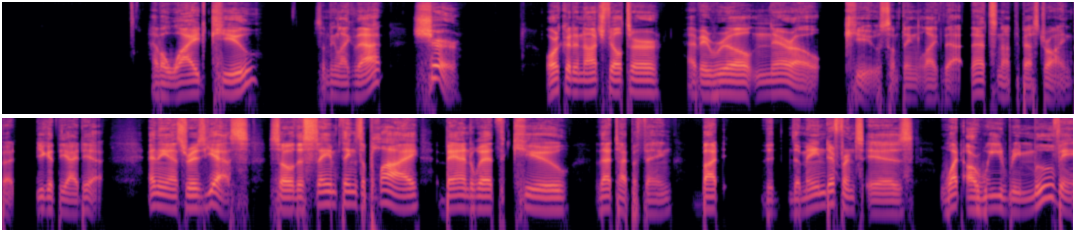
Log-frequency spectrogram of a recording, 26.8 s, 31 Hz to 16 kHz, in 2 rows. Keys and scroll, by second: 6.3 super+z.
